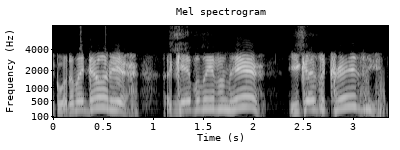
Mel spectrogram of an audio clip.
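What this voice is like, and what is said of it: Imitates another person's voice. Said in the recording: “that Larry David vibe ... my amazing Larry David impression ... Nailed it.”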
